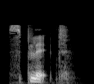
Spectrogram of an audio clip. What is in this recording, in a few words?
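"split", British English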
